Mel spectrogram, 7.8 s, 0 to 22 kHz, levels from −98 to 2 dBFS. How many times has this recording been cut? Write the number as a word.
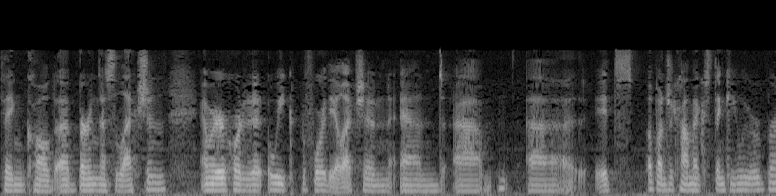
zero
